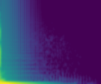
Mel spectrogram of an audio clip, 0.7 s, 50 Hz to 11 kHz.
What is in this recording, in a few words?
Yamaha TX-81Z BD; drum machines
